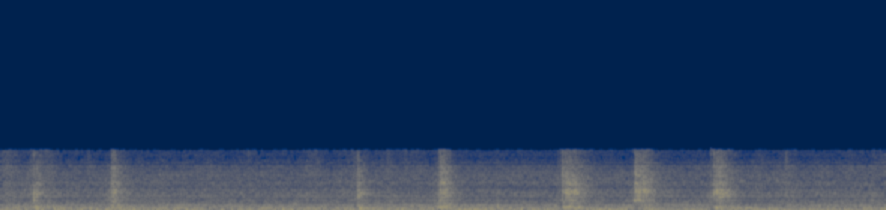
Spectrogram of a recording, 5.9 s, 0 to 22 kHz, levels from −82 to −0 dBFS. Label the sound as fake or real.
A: fake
